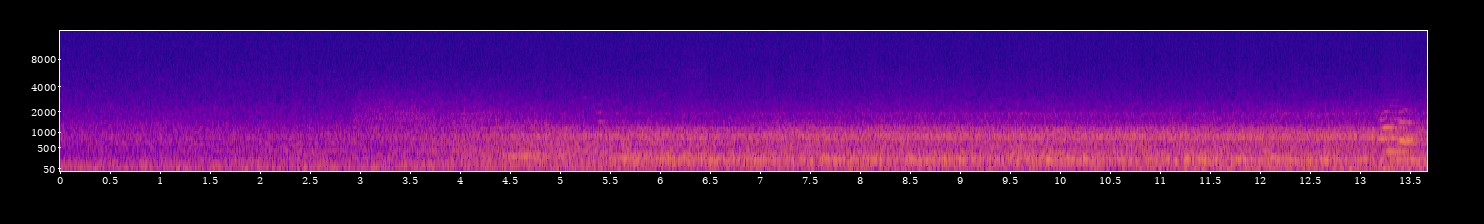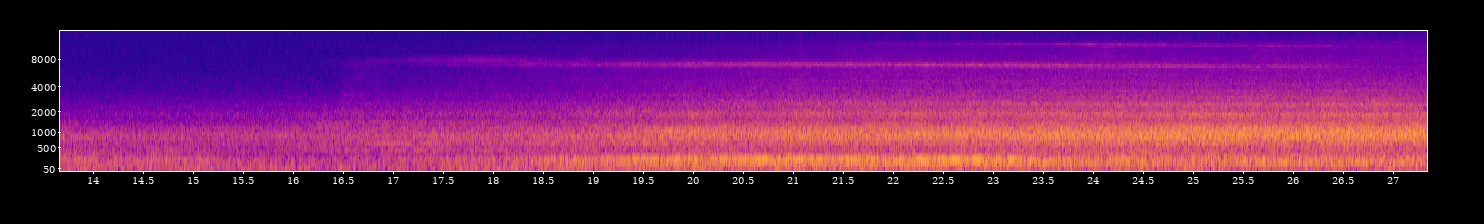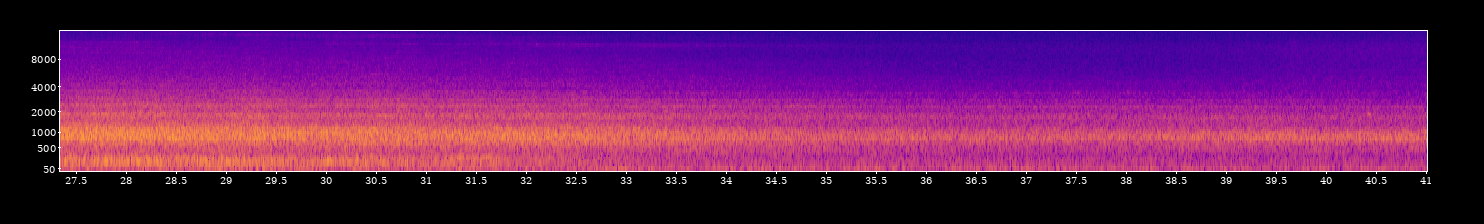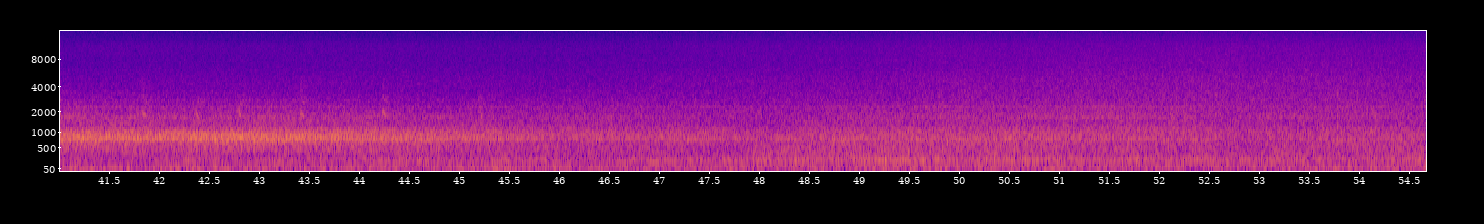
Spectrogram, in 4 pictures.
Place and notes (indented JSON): {
  "title": "Chem. du Port, Brison-Saint-Innocent, France - Trains en courbe.",
  "date": "2022-10-03 18:10:00",
  "description": "Baie de Grésine près d'une grande courbe du chemin de fer. L'ambiance sonore du lieu a beaucoup changé depuis la fermeture de la RN 991 qui longe le lac pour deux mois de travaux plus aucune voiture. Il reste le vent dans les roseaux quelques oiseaux et les passages de trains.",
  "latitude": "45.73",
  "longitude": "5.89",
  "altitude": "240",
  "timezone": "Europe/Paris"
}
